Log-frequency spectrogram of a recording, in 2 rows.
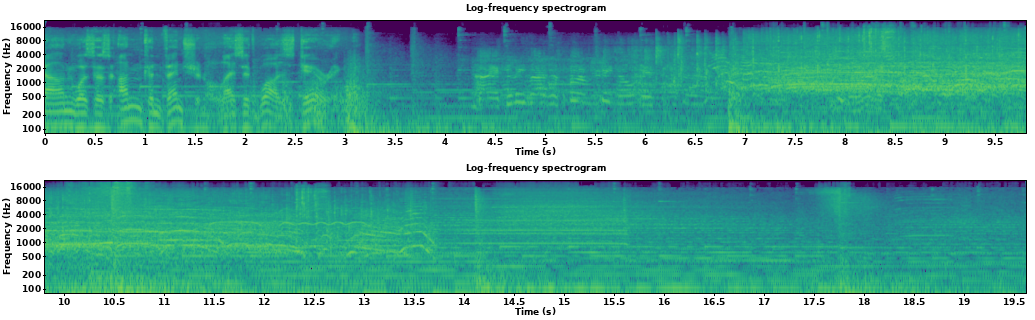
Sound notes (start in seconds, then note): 6.2 people cheering and clapping; 14.0 inspirational music; 14.0 machine buzzing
